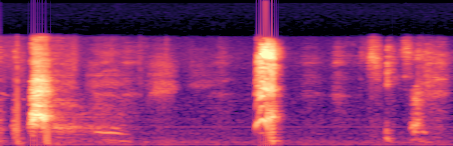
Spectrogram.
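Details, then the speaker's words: Woman with a prolonged bout of hiccups while chatting; two sharp, sudden voiced catches about two seconds apart with faint speech between; hiccups. "You about hiccuped out? I love how you tell me a question, then I hiccups, then bats bark."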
